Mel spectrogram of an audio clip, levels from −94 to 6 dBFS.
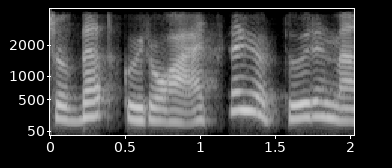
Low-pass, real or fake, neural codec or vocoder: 3.6 kHz; fake; codec, 16 kHz, 0.8 kbps, ZipCodec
